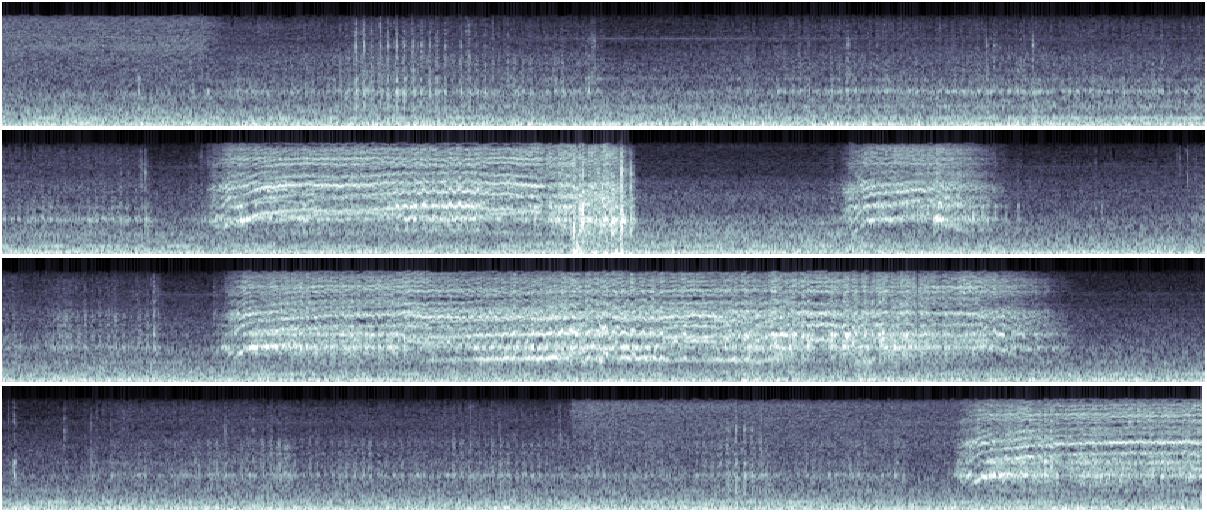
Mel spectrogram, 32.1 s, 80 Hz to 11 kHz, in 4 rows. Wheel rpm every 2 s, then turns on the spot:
10, 20, 10, 10, 40, 150, 20, 30, 30, 150, 160, 50, 10, 20, 20, 120.
2-8 12-14 24-30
